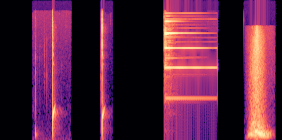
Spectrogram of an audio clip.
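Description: Animated end-screen subscribe-button sound effects. Three short pops come in the first second and a half. A bright bell-like chime starts about two and a half seconds in and lasts under a second, and a whoosh follows near the end.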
